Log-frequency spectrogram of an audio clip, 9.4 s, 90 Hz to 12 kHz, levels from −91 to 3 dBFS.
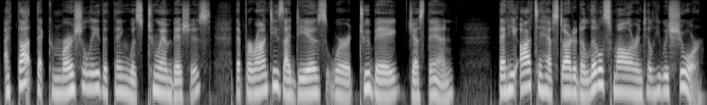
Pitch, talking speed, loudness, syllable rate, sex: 165 Hz, 190 wpm, -19 LUFS, 5.3 syllables/s, female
